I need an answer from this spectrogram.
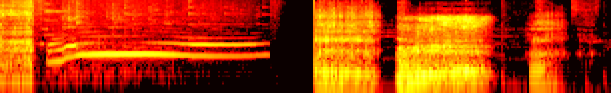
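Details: Cat or kitten from a compilation of meowing cats, some loud and some kittens calling for their mother: a long, steady, drawn-out wail held for about two seconds, followed by rougher, noisy bursts and a short final call.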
